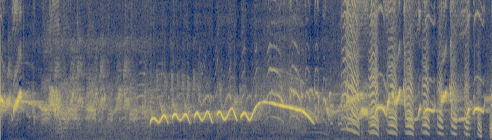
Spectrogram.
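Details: Caged hwamei known for loud singing. After soft warbling, it gives a wavering whistled trill, then one long rising-and-falling whistle. A burst of sharp, sweeping notes and clicks closes the phrase.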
